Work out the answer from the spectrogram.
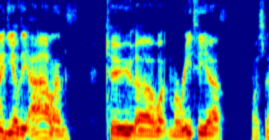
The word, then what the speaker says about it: Mauritius: We know he was trying to give the island to Mauritius.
